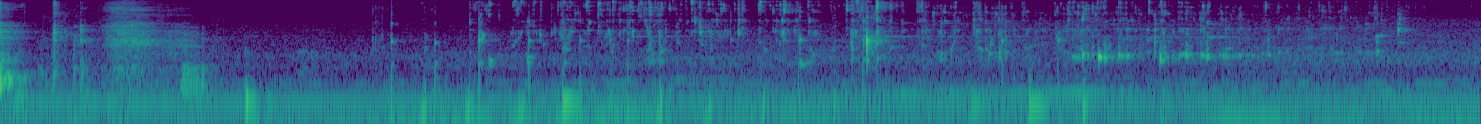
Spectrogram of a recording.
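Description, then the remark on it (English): Wine pours into a glass, heard as a quiet series of trickling, dripping splashes over a low steady hum, with no voices. “just poured my glass of wine and now I'm pouring her glass.”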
